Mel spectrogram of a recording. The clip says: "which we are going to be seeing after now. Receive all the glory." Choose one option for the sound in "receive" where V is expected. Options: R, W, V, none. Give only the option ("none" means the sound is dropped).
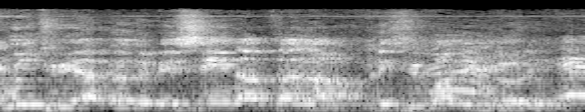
W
